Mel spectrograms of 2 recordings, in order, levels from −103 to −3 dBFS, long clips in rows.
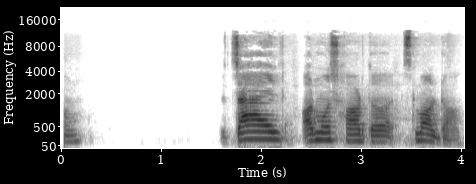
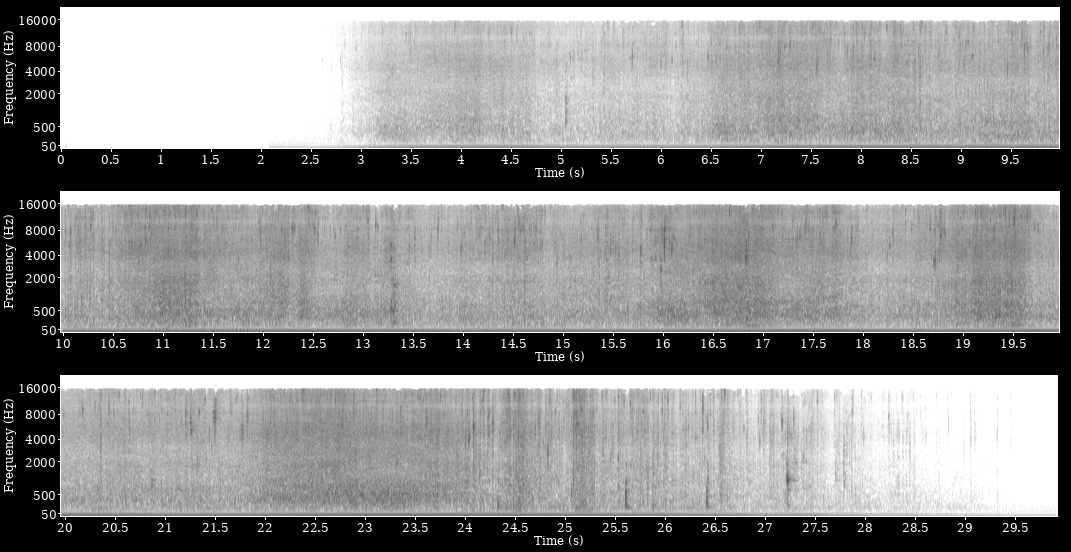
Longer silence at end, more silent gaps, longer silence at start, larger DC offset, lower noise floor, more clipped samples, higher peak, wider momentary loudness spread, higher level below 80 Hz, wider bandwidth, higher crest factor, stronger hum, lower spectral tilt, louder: about the same, 0.05 s vs 0 s; second, 0.42-0.46 s, 0.56-0.71 s, 0.83-0.94 s, 1.04-1.08 s, 1.21-1.34 s vs 0.05-2.08 s; about the same, 0.05 s vs 0.05 s; second, under 0.1% vs 0.1%; second, -47 dBFS vs under -90 dBFS; neither; first, -10 dBFS vs -14 dBFS; second, 8 LU vs 18 LU; first, -72 dBFS vs -78 dBFS; second, 12.5 kHz vs 16 kHz; second, 20 dB vs 32 dB; neither; first, -4.5 dB/octave vs 0 dB/octave; first, -26 LUFS vs -41 LUFS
